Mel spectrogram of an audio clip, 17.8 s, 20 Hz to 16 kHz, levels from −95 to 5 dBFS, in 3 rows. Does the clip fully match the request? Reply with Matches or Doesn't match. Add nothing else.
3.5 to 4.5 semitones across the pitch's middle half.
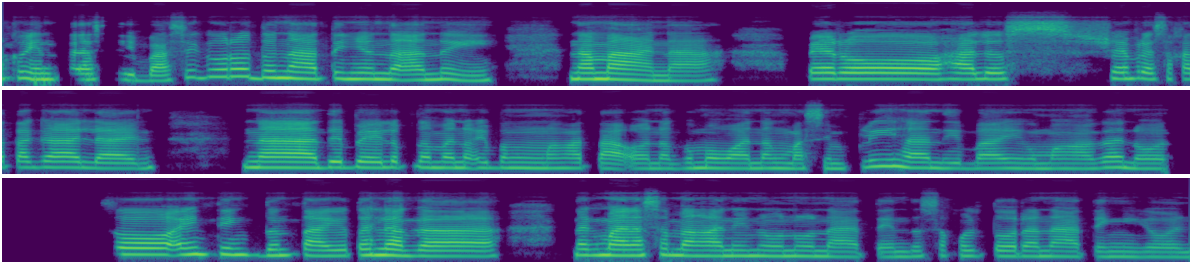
Doesn't match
